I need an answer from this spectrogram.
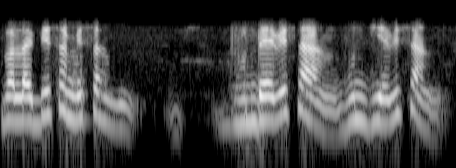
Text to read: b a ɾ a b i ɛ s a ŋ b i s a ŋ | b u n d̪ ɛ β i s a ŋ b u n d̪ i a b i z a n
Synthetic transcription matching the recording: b a l a b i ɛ s a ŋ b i s a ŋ | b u n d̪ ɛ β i s a ŋ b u n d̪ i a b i s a ŋ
